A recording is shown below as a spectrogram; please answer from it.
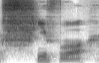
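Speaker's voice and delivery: low, soft mock put-down; quiet, low self-quoted scoff; mock scorn. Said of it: "And I was like".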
